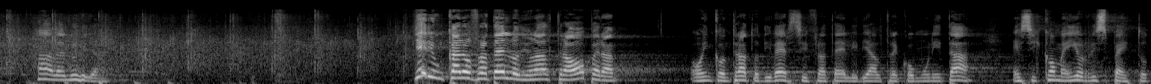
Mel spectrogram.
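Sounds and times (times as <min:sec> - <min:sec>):
church congregation clapping: 0:00.0 - 0:05.4
speech: 0:00.4 - 0:01.2, 0:04.2 - 0:06.3, 0:06.9 - 0:11.4.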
